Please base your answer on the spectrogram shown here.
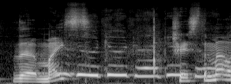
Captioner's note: babbling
